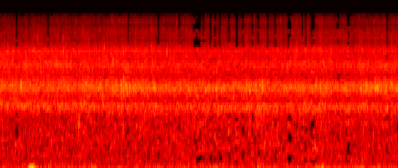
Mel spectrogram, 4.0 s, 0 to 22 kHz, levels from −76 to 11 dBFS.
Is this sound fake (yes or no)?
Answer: no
